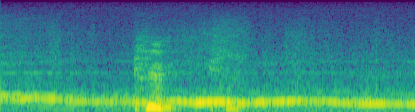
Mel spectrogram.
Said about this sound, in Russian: Я слышу, опять воет собака.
